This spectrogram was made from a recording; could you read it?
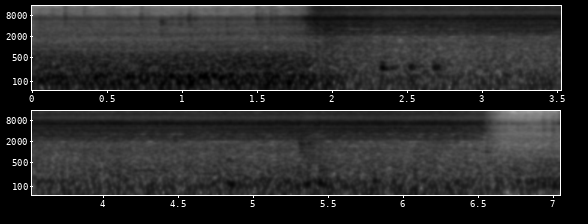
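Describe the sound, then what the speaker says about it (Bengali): Fish sizzling in hot oil: a sudden loud, steady hiss bursts in about two seconds in, holds evenly for several seconds, then cuts off sharply near the end. "তো চলো তেলটা গরম হয়ে গেছে, ভাজতে শুরু করো।"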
